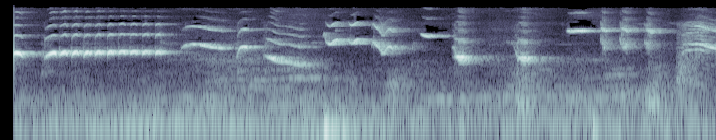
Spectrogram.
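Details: Oriental magpie-robin, an Aceh bird being trained, singing a varied series of clear whistled notes and sliding phrases, some rising and some falling, with a few short chips near the end.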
